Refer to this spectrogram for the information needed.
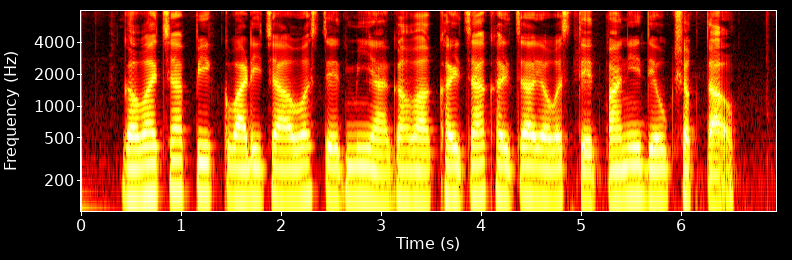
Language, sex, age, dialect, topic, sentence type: Marathi, male, 18-24, Southern Konkan, agriculture, question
